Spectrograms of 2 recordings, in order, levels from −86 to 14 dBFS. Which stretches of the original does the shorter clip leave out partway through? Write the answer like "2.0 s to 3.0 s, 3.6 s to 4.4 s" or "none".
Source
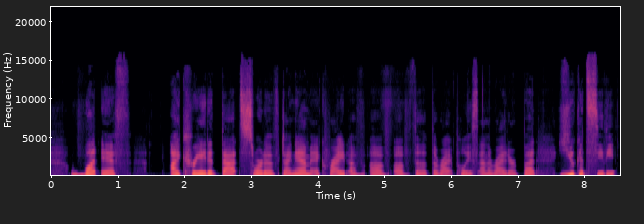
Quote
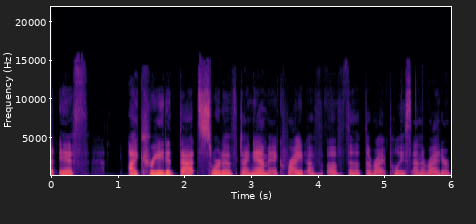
4.7 s to 5.1 s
